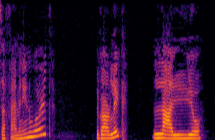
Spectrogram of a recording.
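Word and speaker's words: aglio: Here we have this combination of letter that for foreigners is always a little bit e hard to pronounce. Sorry. It's g a l i. That's the sound.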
